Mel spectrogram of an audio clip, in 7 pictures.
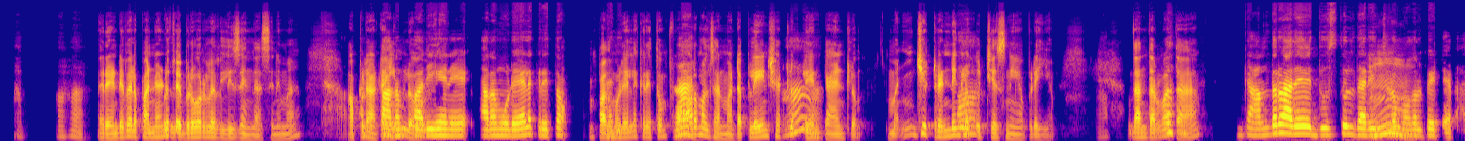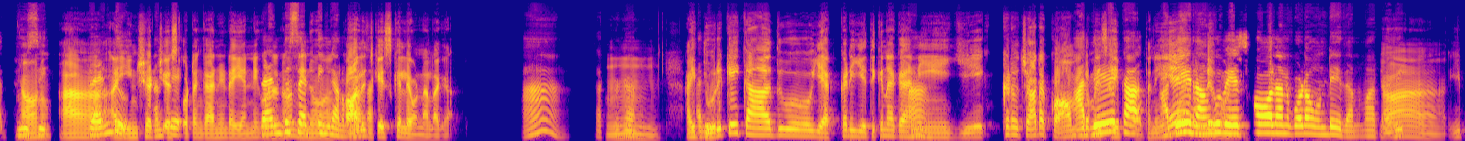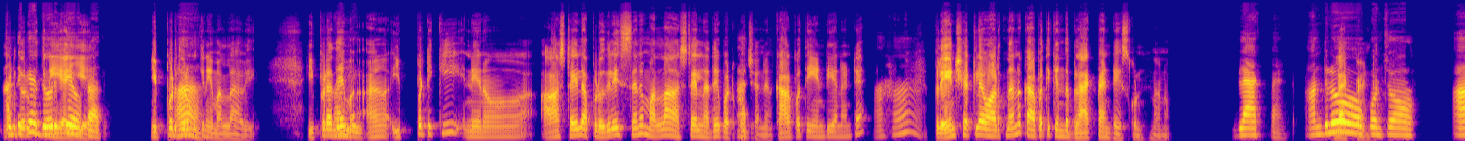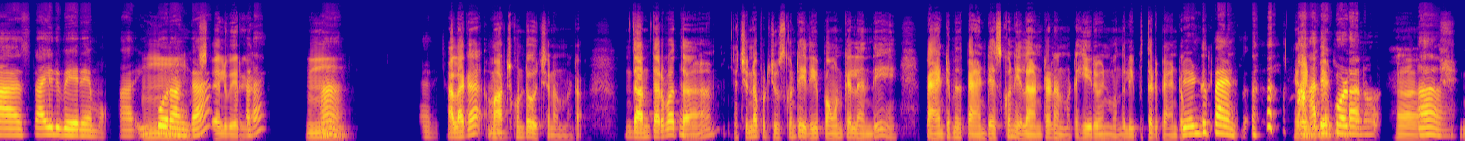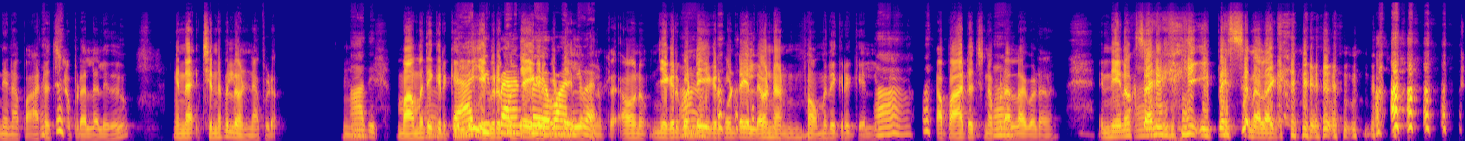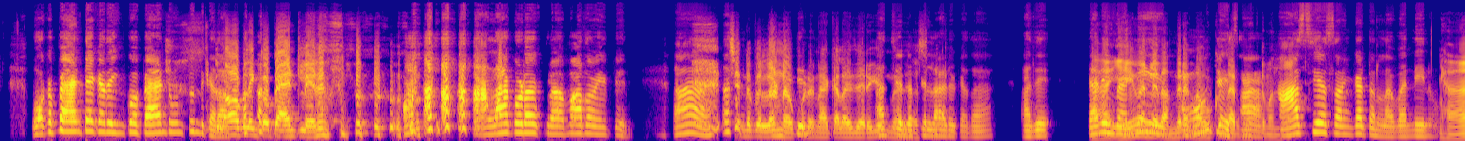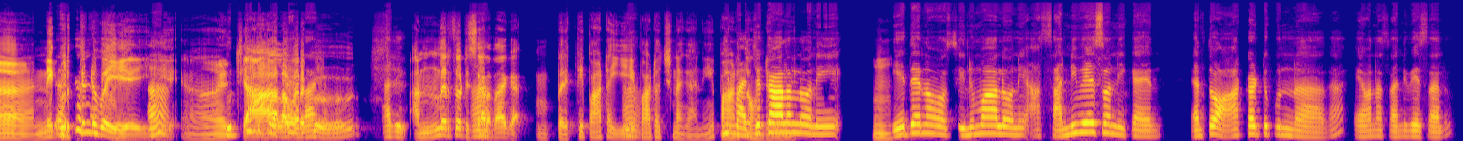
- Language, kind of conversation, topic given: Telugu, podcast, ఏదైనా సినిమా లేదా నటుడు మీ వ్యక్తిగత శైలిపై ప్రభావం చూపించారా?
- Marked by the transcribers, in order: other noise; other background noise; in English: "ట్రెండింగ్‌లోకి"; chuckle; in English: "ఇన్ షర్ట్"; in English: "కాంప్రమైజ్"; in English: "స్టైల్"; in English: "స్టైల్‌ని"; in English: "ప్లెయిన్"; in English: "బ్లాక్"; in English: "బ్లాక్ ప్యాంట్"; in English: "బ్లాక్ ప్యాంట్"; in English: "స్టైల్"; in English: "స్టైల్"; chuckle; in English: "ప్యాంట్"; laugh; chuckle; laugh; chuckle; laughing while speaking: "నేనొకసారి ఇప్పేసాను అలాగా"; laugh; laughing while speaking: "లోపల ఇంకో పాంటు లేదు"; chuckle; laugh; chuckle; tapping; chuckle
